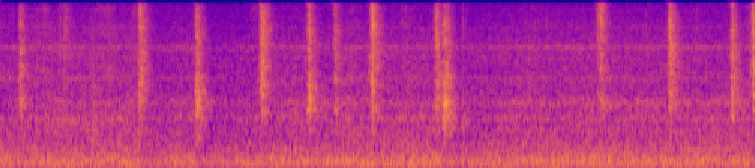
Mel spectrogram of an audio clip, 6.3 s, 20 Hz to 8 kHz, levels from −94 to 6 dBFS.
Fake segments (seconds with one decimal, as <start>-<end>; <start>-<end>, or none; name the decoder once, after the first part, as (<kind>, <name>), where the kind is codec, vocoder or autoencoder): 0.0-0.5 (vocoder, Vocos); 1.4-2.5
